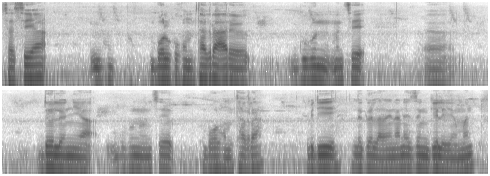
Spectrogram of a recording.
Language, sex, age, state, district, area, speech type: Bodo, male, 18-30, Assam, Baksa, rural, spontaneous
